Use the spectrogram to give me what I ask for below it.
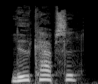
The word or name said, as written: ledkapsel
